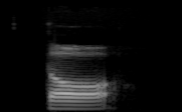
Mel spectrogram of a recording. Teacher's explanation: The first character is in high flat tone, first tone.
